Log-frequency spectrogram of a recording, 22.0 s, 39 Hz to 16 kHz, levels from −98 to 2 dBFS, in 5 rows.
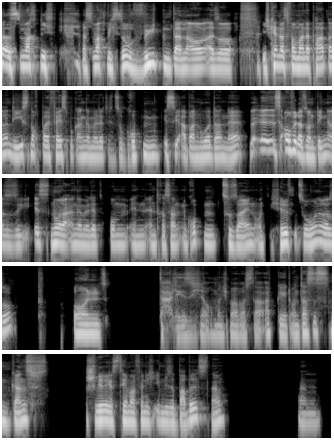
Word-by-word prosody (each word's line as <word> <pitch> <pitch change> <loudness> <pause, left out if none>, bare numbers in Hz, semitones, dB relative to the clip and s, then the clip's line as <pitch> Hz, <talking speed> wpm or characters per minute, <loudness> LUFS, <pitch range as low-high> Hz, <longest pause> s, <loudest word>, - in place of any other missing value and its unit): Das 160 -4 +8
macht 160 -1 +3
mich 160 -1 +2 0.3
das 135 +1 -1
macht 155 0 +3
mich 140 -3 +2
so 150 -7 +4
wütend 170 -4 +6
dann 135 0 +6
auch. 135 +1 +4
Also, 135 -2 +2 0.3
ich 135 0 0
kenne 175 -1 +6
das 165 0 +3
von 155 - +4
meiner 145 -1 +6
Partnerin, 155 +4 +1
die 140 -2 0
ist 150 +1 -2
noch 155 - -3
bei 145 -1 0
Facebook 145 0 -3
angemeldet, 135 -1 -3
in 115 - -16
so 125 +1 -8
Gruppen 140 +3 -3
ist 150 - -2
sie - - -4
aber 130 +1 0
nur 135 +2 +1
dann, 130 -1 -1
ne? 140 +6 -2
Ist 220 -1 +1
auch 220 - +7
wieder 180 -8 +6
so 140 - 0
'n 130 - +1
Ding. 140 +3 -2
Also, 135 -3 -4
sie 130 +1 -8
ist 150 -1 -5
nur 150 0 +3
da 135 - +3
angemeldet, 135 -1 -3
um 135 0 -4
in 130 -2 -6
interessanten 130 +1 -5
Gruppen 140 -2 -4
zu - - -3
sein 130 +3 0
und 125 - -7
sich 125 0 -19
Hilfe 150 +1 +3
zu 140 - -4
holen 155 +6 +1
oder 150 -3 +2
so. 175 +5 -2 0.8
Und 125 -1 0 0.7
da - - -6
lese 105 0 -10
ich 100 - -13
ja 115 - -9
auch - - -13
manchmal, 115 0 -9
was 110 0 -10
da - - -9
abgeht. 125 -3 -8
Und 115 +1 -7
das 130 +1 -2
ist 140 +3 -3
'n 130 -3 -2
ganz 130 +4 -2 0.5
schwieriges 135 -2 +3
Thema, 130 -2 +1
finde 125 0 -2
ich, 120 - -11
eben 130 -2 -3
diese 115 -2 -1
Bubbles, 155 +10 -1
ne? 130 +5 -3 1.0
Ähm 115 0 -11
135 Hz, 220 wpm, -22 LUFS, 130-150 Hz, 1.0 s, Das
